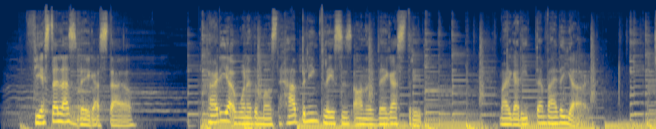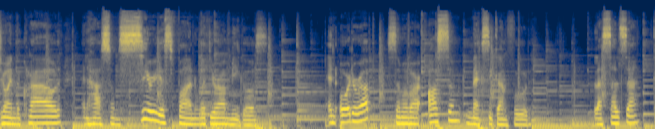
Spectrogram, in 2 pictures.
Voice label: English Spanish-Latin, English (Spanish-Latin Accent), Female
